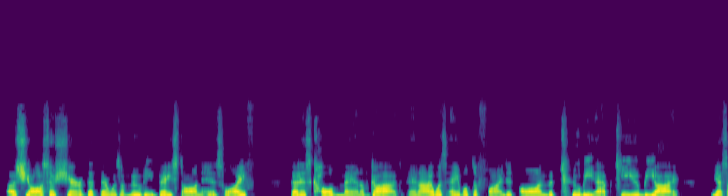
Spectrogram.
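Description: Congested, gravelly man hosting a faith podcast. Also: medium pitch, darkish tone, no room sound, dull audio. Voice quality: nasal. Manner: earnest, effusive, jokes with himself. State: congested from the flu. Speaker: podcast host. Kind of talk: faith podcast chat and reading aloud.

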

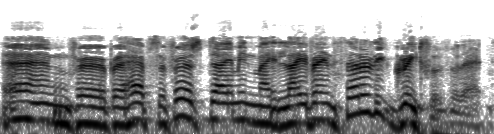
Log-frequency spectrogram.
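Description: An actor playing a fat, pompous detective in a 1950s radio drama, speaking in calm, measured, formal sentences. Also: male voice, on the high side, exaggerated voice. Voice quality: formal, measured, elaborate diction.

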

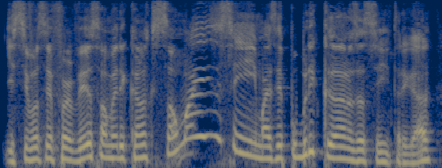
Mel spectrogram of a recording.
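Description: A man's voice: fairly high pitch, huge pitch swings, quick pace, creaky, a little mellow. A Brazilian man in a casual podcast chat, talking with lots of slang and restarts.

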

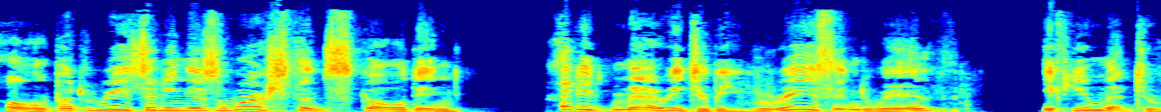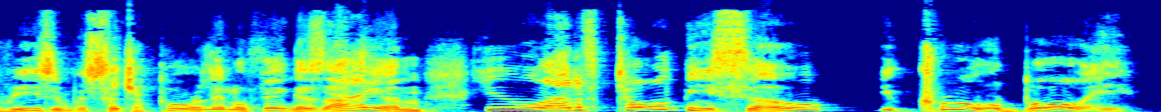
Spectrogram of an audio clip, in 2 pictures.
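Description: A man's voice: sits high, sing-song, a little slow, slightly rough, pitched above the performer's own voice, exaggerated voice, poor audio. A man voicing a childish, plaintive young Victorian wife who pouts and wheedles in a storybook reading. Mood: hurt, pouting. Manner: pouting, plaintive.

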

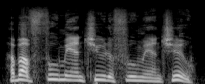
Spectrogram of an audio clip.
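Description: A man's voice: high-pitched, fairly quick, no room sound. A middle-aged man co-hosting a talk show, bantering casually about sports in a blunt, argumentative, opinionated way.

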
